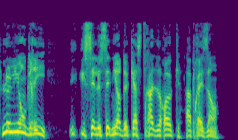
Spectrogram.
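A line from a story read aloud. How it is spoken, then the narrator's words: Exclaimed. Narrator (French): s'écria-t-il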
